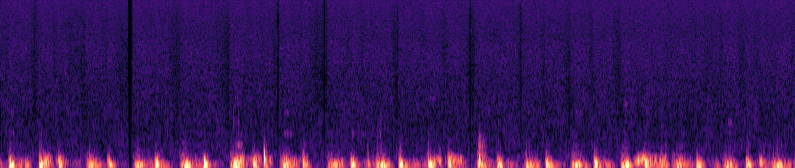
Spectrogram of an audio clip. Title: Heart pumping after lifting a heavy object #heartbeat #heartsounds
